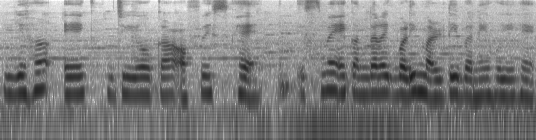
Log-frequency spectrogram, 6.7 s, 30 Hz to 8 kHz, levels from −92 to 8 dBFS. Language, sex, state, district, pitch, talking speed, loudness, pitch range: Hindi, female, Madhya Pradesh, Dhar, 185 Hz, 135 wpm, -15 LUFS, 175-195 Hz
